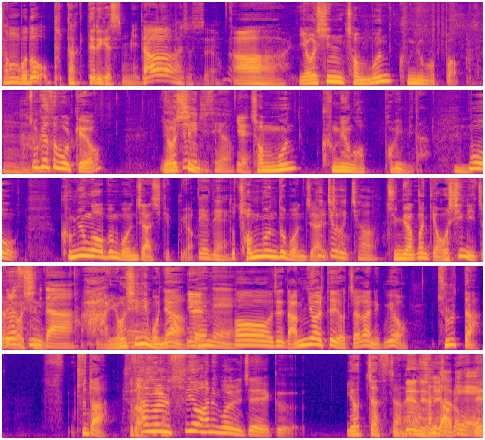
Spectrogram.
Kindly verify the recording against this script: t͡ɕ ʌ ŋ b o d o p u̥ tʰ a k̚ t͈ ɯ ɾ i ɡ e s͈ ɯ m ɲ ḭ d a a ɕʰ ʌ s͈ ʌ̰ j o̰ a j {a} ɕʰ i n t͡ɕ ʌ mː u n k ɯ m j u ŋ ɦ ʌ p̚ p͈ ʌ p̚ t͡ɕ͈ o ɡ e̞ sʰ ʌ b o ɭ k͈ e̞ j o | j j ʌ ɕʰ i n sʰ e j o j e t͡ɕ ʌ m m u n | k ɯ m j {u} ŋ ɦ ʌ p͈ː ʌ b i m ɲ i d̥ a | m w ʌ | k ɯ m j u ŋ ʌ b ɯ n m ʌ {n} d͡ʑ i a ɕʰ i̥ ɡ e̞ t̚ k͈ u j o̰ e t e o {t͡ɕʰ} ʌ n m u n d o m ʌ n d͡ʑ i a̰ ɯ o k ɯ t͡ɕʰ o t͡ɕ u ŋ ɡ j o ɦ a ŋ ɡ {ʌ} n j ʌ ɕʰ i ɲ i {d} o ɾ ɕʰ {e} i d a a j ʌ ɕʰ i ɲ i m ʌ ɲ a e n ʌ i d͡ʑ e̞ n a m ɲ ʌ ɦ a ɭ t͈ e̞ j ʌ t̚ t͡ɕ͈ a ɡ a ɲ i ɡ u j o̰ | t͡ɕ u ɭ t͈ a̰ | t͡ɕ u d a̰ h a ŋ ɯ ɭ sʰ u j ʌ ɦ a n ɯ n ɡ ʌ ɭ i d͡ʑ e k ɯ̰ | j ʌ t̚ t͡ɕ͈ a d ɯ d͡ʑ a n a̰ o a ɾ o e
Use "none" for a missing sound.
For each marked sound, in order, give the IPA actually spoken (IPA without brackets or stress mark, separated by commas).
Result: ʌ, u, n, t͡ɕ, ʌ, d͡ʑ, i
